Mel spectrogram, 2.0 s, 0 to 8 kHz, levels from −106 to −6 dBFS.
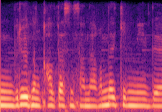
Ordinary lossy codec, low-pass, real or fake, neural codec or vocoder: Opus, 24 kbps; 7.2 kHz; real; none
